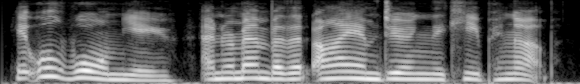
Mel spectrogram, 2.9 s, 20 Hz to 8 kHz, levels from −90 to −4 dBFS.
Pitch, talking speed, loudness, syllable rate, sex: 210 Hz, 250 wpm, -16 LUFS, 6.4 syllables/s, female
